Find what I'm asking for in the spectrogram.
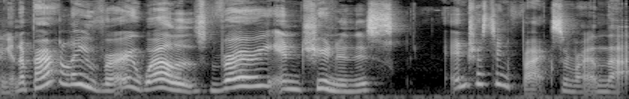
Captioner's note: none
